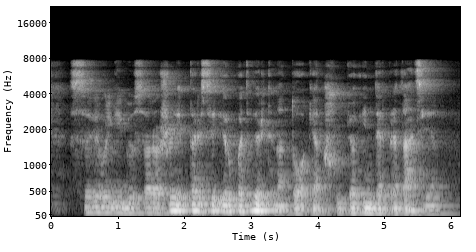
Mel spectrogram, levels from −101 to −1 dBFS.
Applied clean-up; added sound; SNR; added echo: none; none; none; reverberation time 0.7 s.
